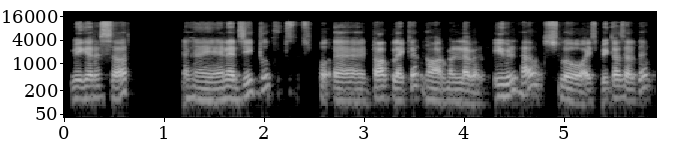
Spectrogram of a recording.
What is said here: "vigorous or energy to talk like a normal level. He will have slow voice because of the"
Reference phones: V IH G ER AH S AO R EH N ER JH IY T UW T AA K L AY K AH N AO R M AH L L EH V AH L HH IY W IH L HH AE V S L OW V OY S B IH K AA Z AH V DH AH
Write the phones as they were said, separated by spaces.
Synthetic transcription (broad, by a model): V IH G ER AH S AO R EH N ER JH IY T UW T AA K L AY K AH N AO R M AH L L EH V AH L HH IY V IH L HH AE V S L OW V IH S B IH K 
